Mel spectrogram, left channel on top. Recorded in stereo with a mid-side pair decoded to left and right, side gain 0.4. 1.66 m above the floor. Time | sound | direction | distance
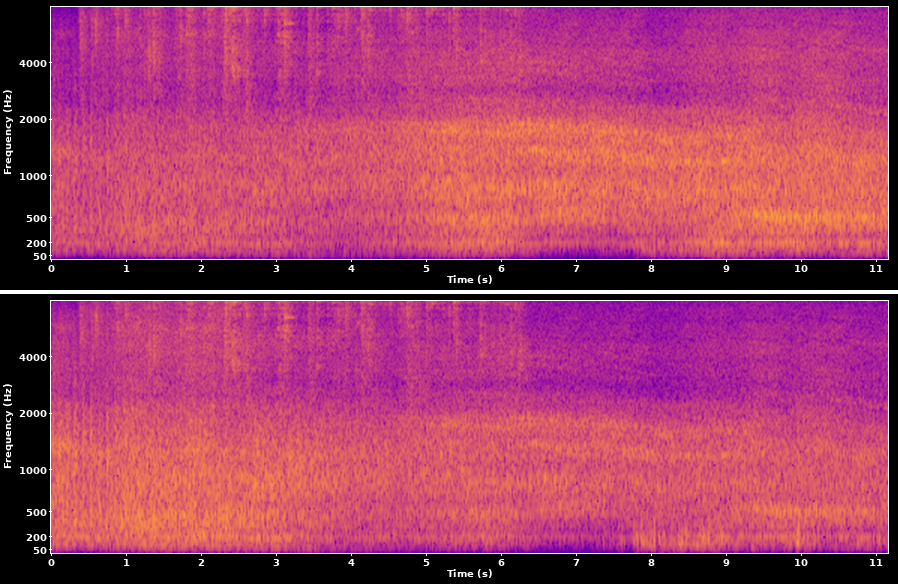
0.4 | keys jangling | 5° left | 5 m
